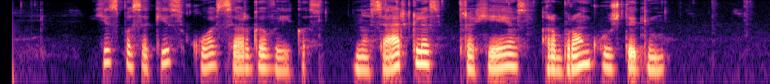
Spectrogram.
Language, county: Lithuanian, Vilnius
